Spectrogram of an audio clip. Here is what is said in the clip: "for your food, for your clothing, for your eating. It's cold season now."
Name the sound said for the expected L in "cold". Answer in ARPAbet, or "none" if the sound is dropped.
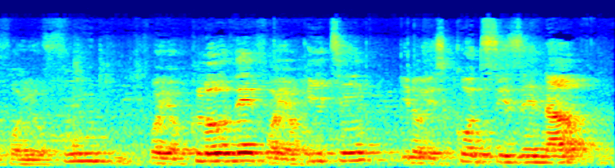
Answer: none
